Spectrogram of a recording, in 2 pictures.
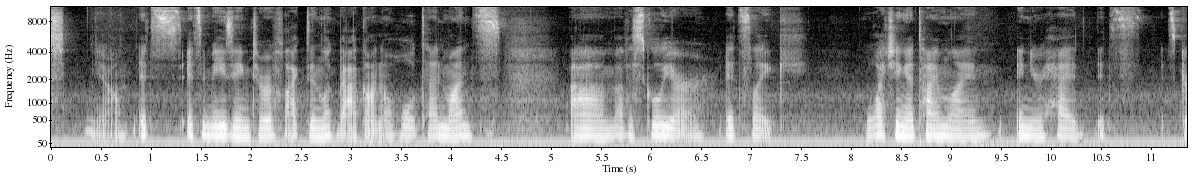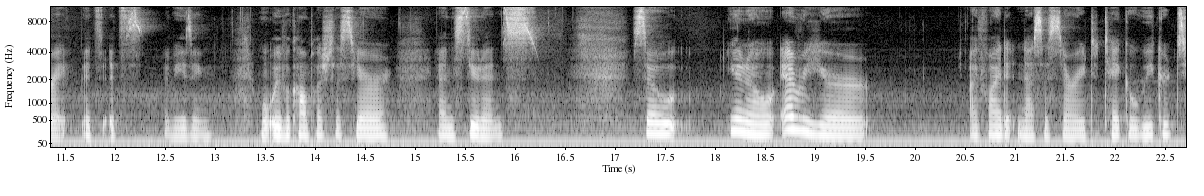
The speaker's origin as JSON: {"language": "English", "country": "Canada", "said": "being a Canadian citizen"}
